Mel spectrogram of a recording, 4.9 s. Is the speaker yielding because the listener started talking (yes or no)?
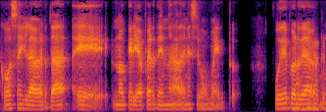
yes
